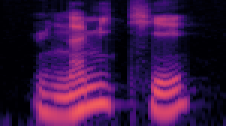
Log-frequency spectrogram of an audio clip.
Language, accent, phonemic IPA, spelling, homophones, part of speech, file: French, France, /a.mi.tje/, amitié, amitiés, noun, Fr-amitié.ogg
- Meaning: friendship, amity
